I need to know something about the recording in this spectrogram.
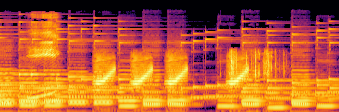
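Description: Bouncy ragtime tune with an alternating low bass note and chord. Cartoon sound effects are laid over it as the egg cracks: a short rising slide about half a second in, and a brief rapid rattle about three seconds in.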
